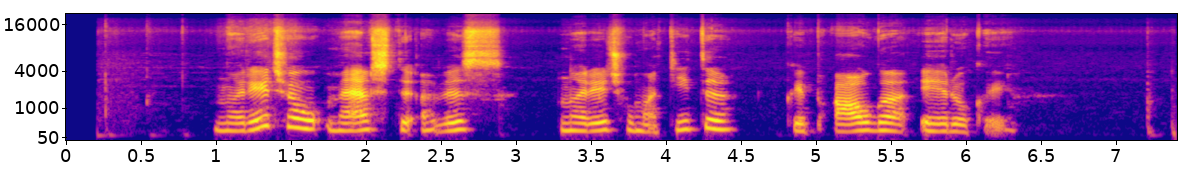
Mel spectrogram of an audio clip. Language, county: Lithuanian, Kaunas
